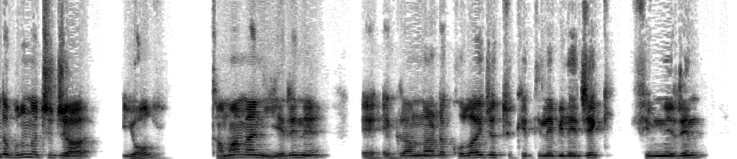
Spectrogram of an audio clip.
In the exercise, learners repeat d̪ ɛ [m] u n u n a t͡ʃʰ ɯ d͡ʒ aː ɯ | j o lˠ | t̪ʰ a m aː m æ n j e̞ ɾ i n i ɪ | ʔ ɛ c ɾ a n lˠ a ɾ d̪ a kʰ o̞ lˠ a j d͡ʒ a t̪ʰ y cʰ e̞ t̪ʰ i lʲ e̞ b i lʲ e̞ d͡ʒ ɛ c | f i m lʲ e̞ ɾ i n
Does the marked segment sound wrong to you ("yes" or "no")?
yes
